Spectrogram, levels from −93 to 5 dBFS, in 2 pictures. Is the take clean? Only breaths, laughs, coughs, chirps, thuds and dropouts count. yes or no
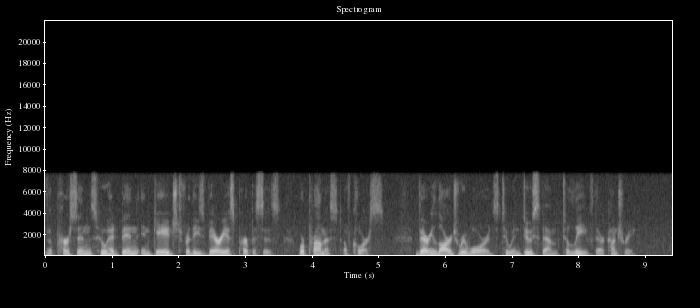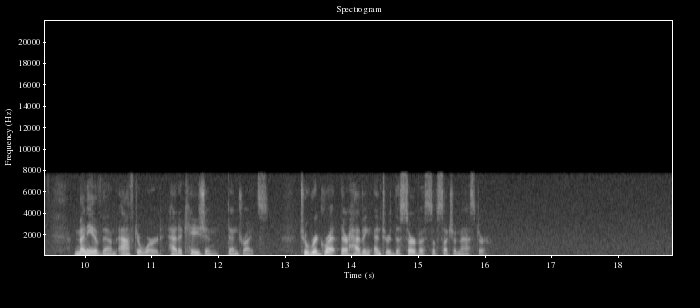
yes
